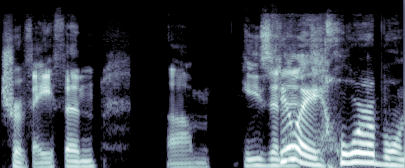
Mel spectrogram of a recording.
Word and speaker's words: Trevathan: But it's pronounced Trevathan.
